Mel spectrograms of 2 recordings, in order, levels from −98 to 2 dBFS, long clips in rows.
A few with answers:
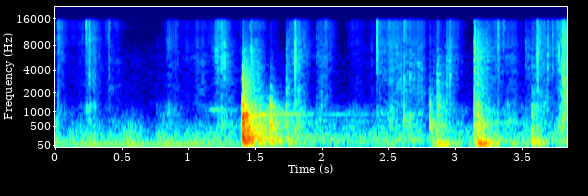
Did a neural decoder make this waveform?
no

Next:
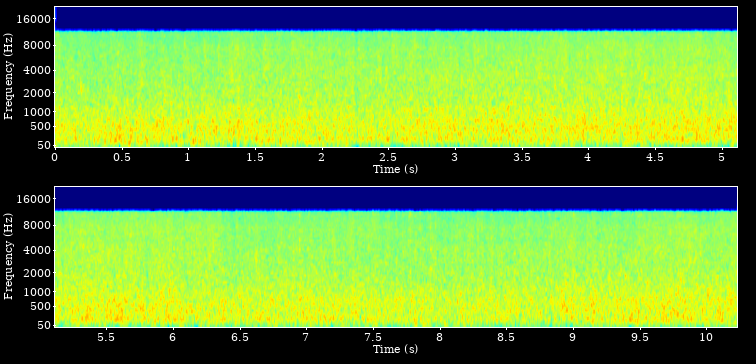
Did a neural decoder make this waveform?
no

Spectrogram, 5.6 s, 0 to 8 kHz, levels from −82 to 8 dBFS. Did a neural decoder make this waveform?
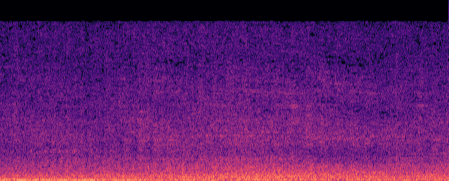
no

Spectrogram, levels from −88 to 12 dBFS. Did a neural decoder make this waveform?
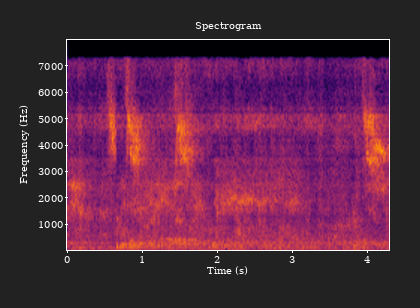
yes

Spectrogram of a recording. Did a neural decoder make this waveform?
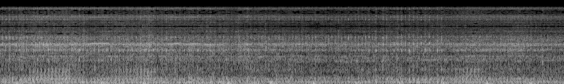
no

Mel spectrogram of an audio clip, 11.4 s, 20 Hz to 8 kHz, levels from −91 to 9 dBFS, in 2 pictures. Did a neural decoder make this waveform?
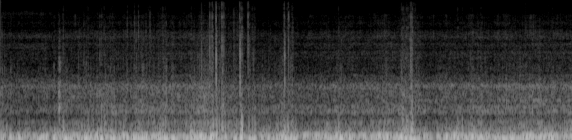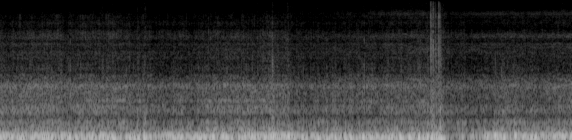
no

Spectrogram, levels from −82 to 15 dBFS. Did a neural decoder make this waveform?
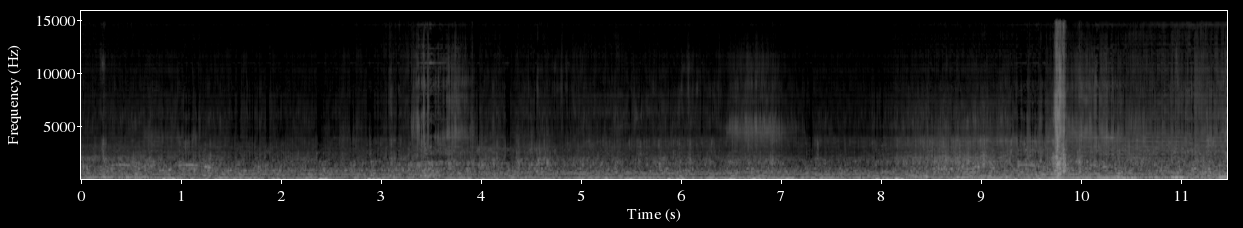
yes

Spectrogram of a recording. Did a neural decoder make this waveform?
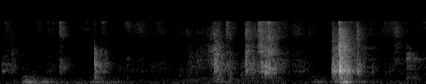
no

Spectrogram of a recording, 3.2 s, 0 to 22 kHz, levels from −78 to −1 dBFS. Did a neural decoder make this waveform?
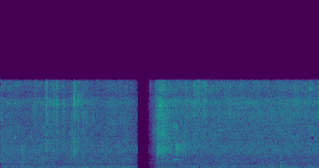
no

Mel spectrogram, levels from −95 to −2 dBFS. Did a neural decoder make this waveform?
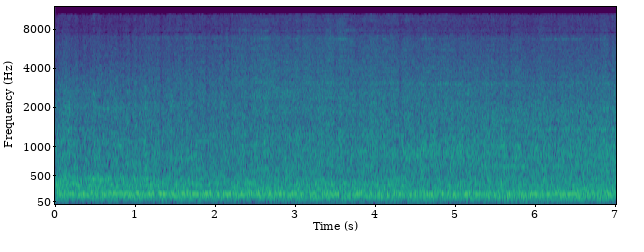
no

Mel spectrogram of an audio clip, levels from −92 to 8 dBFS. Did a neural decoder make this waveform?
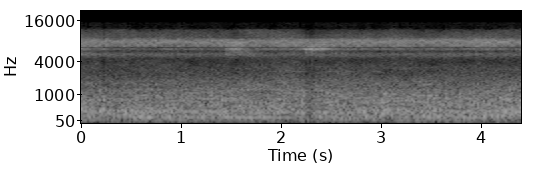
yes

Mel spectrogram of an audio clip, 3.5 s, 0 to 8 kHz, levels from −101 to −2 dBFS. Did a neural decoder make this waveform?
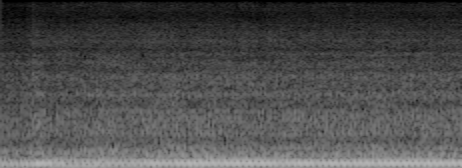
yes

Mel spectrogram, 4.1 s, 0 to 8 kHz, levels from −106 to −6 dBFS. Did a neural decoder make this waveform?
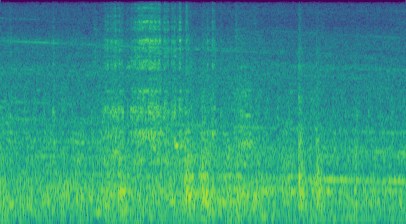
no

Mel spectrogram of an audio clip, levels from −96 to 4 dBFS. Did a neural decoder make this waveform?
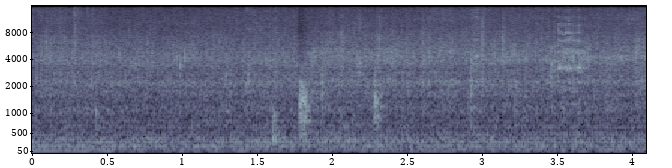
no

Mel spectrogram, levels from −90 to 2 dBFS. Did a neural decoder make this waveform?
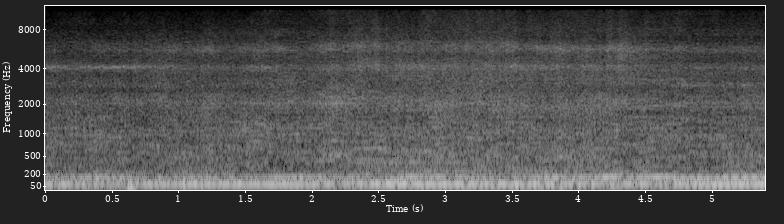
yes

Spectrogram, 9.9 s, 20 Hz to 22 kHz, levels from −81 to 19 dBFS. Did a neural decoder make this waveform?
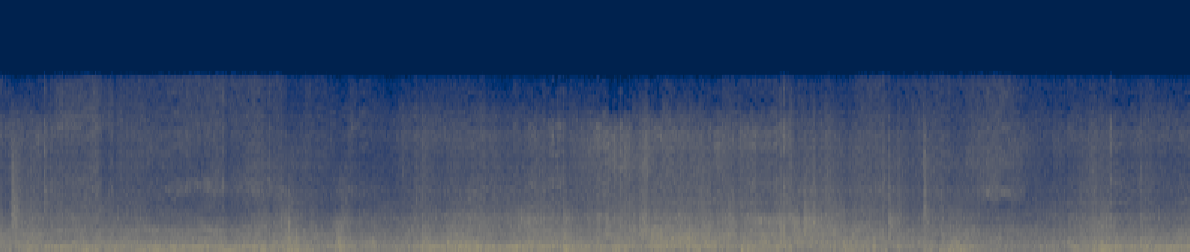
yes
